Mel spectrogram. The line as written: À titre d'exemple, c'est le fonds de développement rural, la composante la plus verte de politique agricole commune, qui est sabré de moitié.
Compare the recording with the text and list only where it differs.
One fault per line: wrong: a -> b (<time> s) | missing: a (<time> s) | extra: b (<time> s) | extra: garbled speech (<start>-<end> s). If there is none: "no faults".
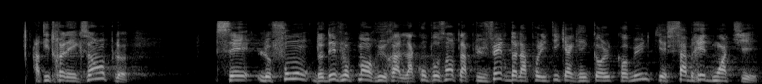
extra: la (5.2 s)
